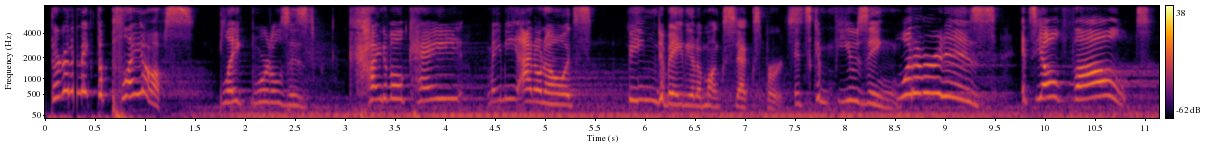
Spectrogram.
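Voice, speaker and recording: Woman playing a high-pitched, exasperated cosmic judge. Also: unhurried, a little hiss or hum, heavily acted. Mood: indignant, scolding. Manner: animated, colloquial scolding. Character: exasperated, quirky all-powerful female cosmic judge. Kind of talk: comedic fan dub acting.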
